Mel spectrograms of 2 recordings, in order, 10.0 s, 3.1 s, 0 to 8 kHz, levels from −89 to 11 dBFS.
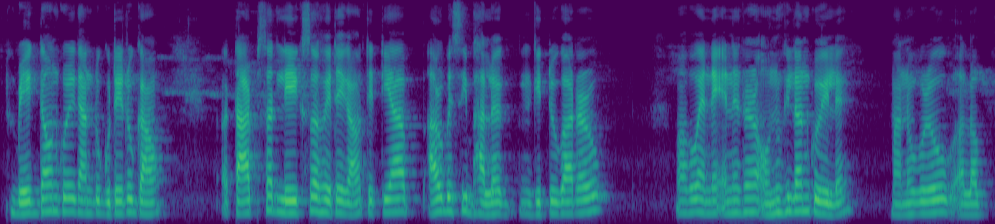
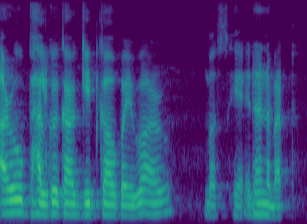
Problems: background sounds at intervals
